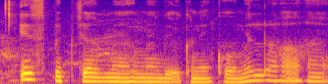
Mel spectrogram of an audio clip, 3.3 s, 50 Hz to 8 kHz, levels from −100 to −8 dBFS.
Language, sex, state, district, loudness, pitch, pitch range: Hindi, male, Bihar, Kaimur, -18 LUFS, 145 Hz, 130-160 Hz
